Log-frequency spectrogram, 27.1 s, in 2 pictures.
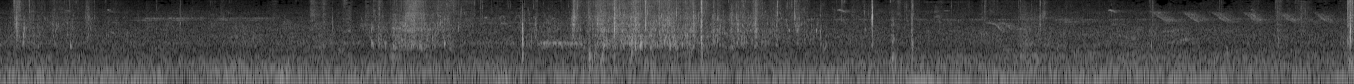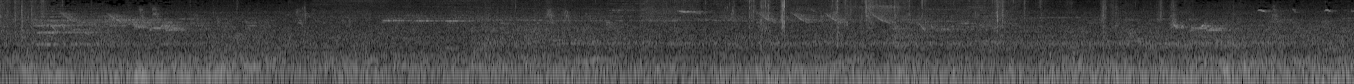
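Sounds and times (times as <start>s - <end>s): steady low rumble: 0.0s - 1.6s
small birds chirping: 3.4s - 27.0s.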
